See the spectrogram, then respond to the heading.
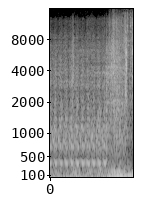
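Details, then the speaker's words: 1974 Corvette 454 V8, first start after winter storage since mid-October, carburetors possibly dry: engine fires right up, runs lumpy and uneven before revs pick up, good oil pressure; rough running. "She's not super happy, but man, I'll take it. She fired right up. Carburetors might be a little dry from the sitting, but not bad."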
